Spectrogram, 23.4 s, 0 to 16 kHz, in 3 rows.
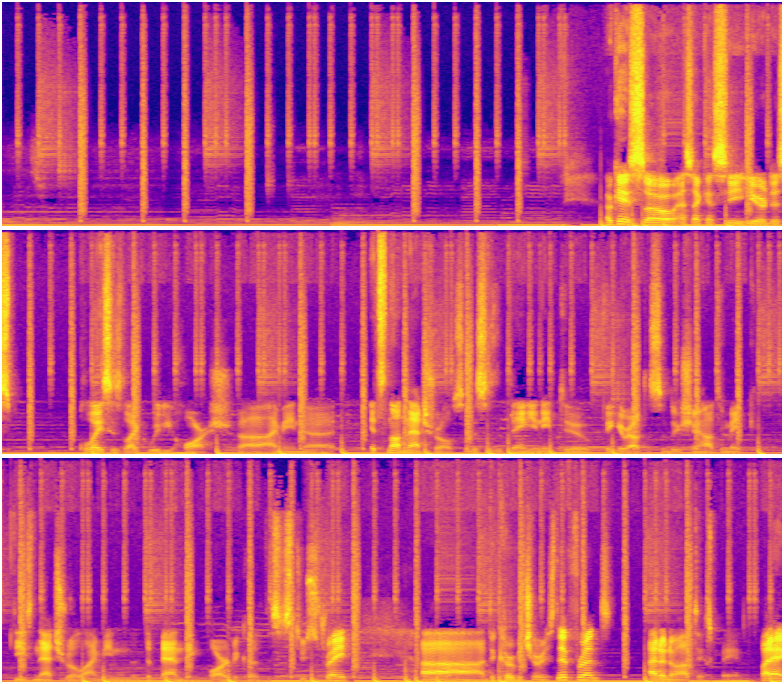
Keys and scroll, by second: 0.1 space, 2.3 ctrl+z, 3.5 space, 5.2 space.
